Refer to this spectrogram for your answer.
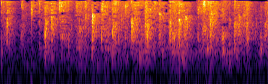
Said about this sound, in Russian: Ребята, а теперь будьте внимательны, первые аплодисменты.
